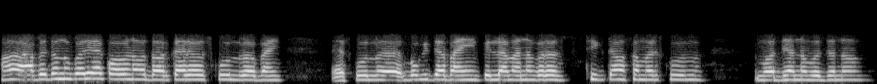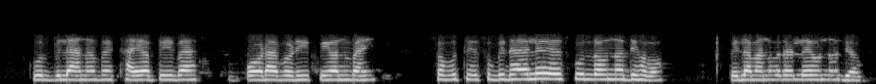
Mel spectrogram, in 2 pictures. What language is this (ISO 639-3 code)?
ori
